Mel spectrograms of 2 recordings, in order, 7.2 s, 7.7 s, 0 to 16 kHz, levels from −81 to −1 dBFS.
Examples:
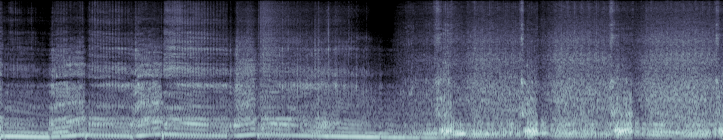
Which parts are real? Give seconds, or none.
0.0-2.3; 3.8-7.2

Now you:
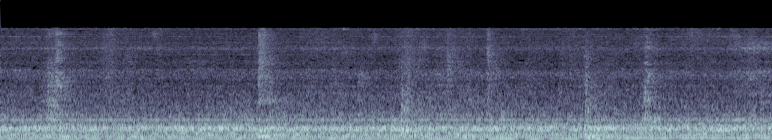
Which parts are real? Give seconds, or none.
0.0-6.1

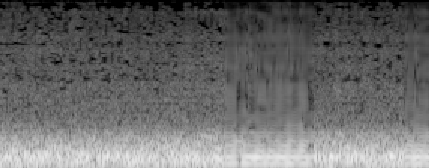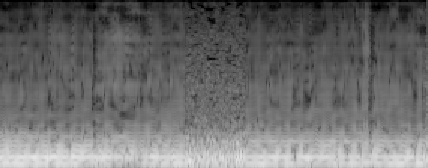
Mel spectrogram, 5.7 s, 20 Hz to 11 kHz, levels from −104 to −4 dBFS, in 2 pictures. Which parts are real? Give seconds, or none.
0.0-1.5; 2.1-2.7; 4.1-4.5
